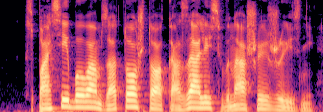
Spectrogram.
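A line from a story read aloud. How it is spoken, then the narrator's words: Plain. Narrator (Russian): сказала Ирина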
